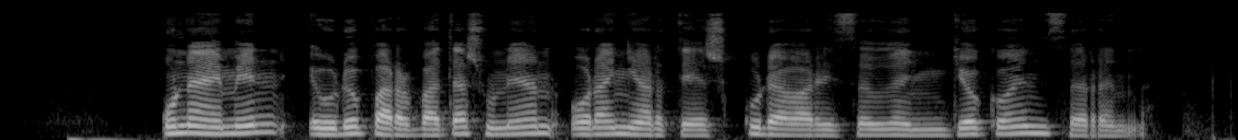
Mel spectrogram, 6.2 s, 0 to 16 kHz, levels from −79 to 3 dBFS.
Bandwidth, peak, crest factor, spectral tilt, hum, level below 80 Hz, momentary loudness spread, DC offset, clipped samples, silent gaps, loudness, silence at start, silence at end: 11.5 kHz; -10 dBFS; 18 dB; -6.5 dB/octave; none; -66 dBFS; 7 LU; under 0.1%; under 0.1%; none; -27 LUFS; 0.35 s; 0.45 s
